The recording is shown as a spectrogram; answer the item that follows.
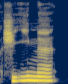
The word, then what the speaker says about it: Shein: e sappiamo esattamente come fa Shein, che si pronuncia così perché nonostante l'azienda sia cinese il suo nome è una crasi di due parole inglesi che vogliono dire lei dentro.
